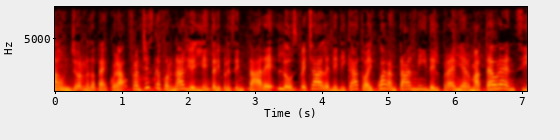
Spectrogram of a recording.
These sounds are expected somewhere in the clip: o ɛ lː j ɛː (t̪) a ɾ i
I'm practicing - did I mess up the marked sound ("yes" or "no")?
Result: no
